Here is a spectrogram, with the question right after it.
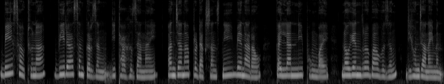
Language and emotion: Bodo, neutral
